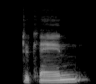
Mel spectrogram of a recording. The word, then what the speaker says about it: Duquesne: I believe Duquesne. That's how you say it.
